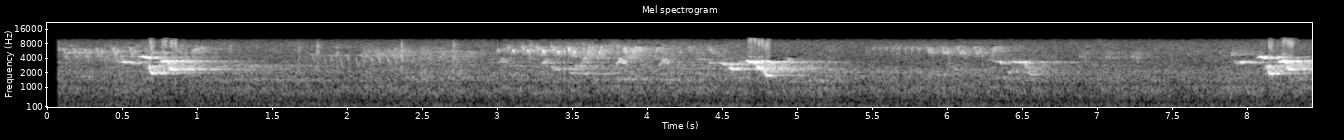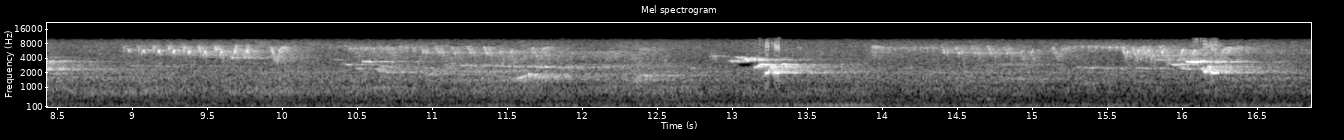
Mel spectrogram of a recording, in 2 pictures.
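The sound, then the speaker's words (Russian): A golden oriole sings short whistled, warbling phrases, repeated every few seconds over a constant hiss of background noise. “Из всех певчих птиц, лесных музыкантов, самая скрытная и красивая — золотисто-желтая иволга.”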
